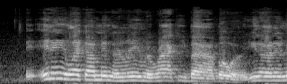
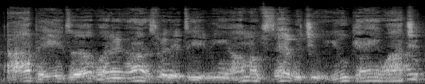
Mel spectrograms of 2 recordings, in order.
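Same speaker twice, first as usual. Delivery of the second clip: mock girlfriend voice; 8 semitones lower, 7 dB quieter than usual. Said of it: "you can't be like".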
